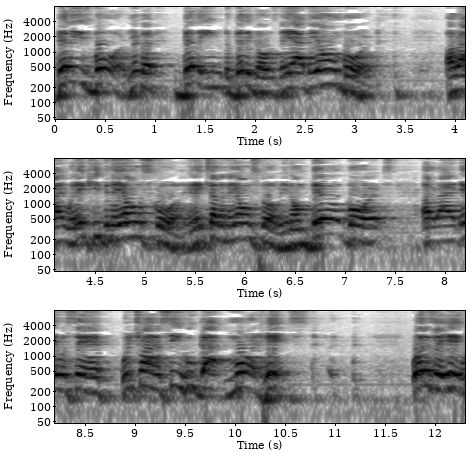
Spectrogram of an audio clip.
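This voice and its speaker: A man's voice: high voice, dark tone, poor audio. A man, hosting a casual livestream monologue that preaches hidden meanings with wordplay and frequent laughter. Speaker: livestream host. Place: home.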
